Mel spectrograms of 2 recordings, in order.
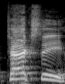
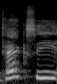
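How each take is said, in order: First: It is said in a normal male voice. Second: It is said in a put-on female voice.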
